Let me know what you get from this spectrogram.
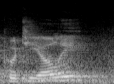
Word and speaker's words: Puteoli: Did I pronounce it right? Puteoli? Need to talk in Italian. Puteoli. There we go. Put the right emphasis on the right syllable.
